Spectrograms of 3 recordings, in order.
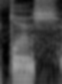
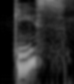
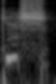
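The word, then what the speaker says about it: geas: Just question, like, I would pronounce it as Gesh, but I've heard other players of the game who don't know what that word is from pronounce it more like geese or gas, but I'm pretty certain it's supposed to be more like Gesh.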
